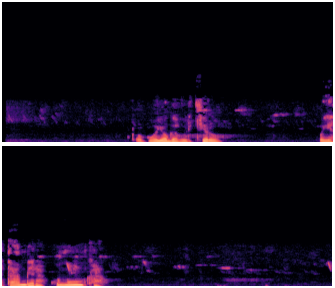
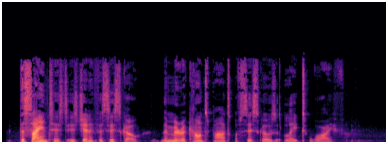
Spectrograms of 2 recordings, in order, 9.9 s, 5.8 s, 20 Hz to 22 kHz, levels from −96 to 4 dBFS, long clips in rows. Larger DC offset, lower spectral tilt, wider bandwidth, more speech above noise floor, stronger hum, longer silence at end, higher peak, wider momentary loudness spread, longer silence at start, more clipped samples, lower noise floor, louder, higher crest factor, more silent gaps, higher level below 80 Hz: neither; first, -8 dB/octave vs -4 dB/octave; second, 7.2 kHz vs 13.5 kHz; first, 56 dB vs 40 dB; neither; second, 0 s vs 0.8 s; second, -6 dBFS vs -2 dBFS; about the same, 14 LU vs 16 LU; first, 2 s vs 0.25 s; neither; first, -75 dBFS vs -68 dBFS; first, -21 LUFS vs -27 LUFS; second, 18 dB vs 28 dB; neither; first, -64 dBFS vs -74 dBFS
